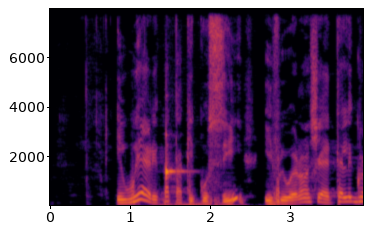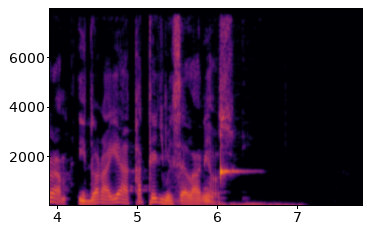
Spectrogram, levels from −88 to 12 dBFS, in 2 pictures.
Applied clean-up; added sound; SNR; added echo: classical method Wiener filter.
